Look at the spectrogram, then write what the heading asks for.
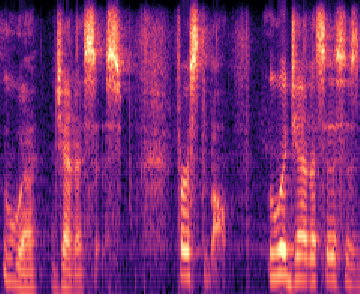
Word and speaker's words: oogenesis: Now, for women, the process is a little different, and I believe it's pronounced oogenesis.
